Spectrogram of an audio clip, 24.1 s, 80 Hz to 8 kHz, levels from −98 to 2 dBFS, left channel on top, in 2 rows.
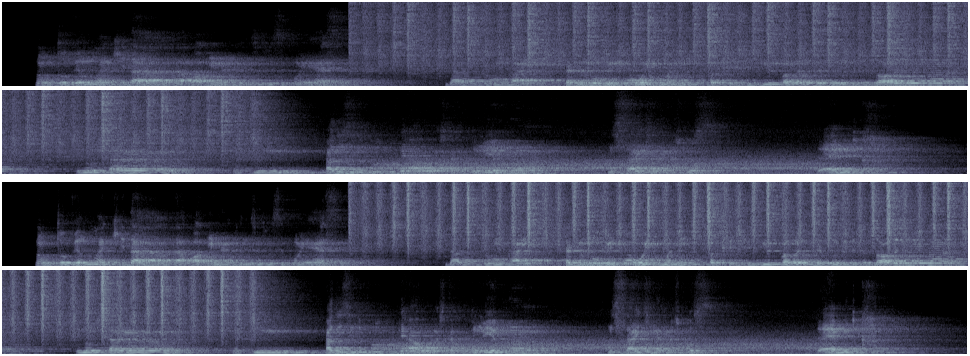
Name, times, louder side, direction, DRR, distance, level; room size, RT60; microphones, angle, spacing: voice 1, 0.4-4.3 5.5-6.6 7.0-11.9 13.0-14.4 14.9-15.8 16.1-18.8 19.6-20.8 22.2-23.0, right 1 dB, 55° right, 0 dB, 1.1 m, -39 dB
sound 1, 4.3-15.3, right 6 dB, 25° right, 0.5 m, -39 dB
sound 2, 16.7-22.3, left 1 dB, 80° left, 1.9 m, -48 dB
8.9 x 8.7 x 3.1 m, 2.8 s
head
